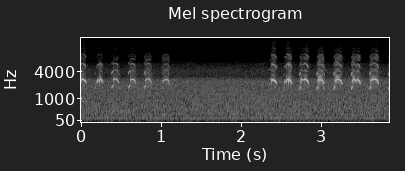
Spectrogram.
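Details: Wild osprey calling at the Hellgate nest in Montana, June 16, 2013, during a nest changeover after a stick delivery. Six piercing whistled chirps, a silent gap of over a second, then eight more in quick, even succession.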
